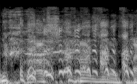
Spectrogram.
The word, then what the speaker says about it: Roscosmos: Russia's space agency, Roscosmos. Is that right? R-O-S. Yeah. Cosmos. – You say it right or you're dead. – Roscosmos.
